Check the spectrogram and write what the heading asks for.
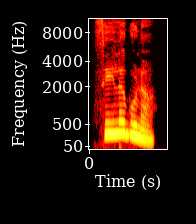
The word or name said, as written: ಸುಲಗ್ನ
